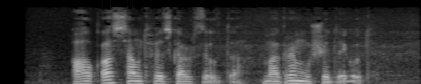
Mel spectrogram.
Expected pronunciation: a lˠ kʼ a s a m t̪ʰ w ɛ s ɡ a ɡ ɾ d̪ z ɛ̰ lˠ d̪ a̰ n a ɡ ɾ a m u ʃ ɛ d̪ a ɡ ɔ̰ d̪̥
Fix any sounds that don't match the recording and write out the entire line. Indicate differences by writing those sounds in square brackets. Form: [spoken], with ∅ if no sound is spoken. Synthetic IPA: a lˠ [qʼ] a s a m t̪ʰ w ɛ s ɡ a ɡ ɾ d̪ z ɛ̰ lˠ d̪ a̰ [m] a ɡ ɾ a m u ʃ ɛ d̪ [ɛ] ɡ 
